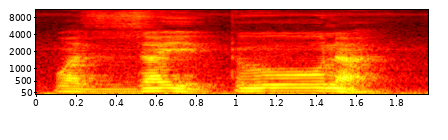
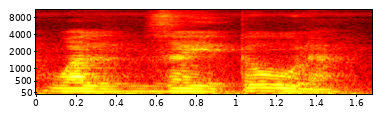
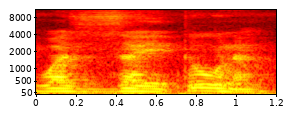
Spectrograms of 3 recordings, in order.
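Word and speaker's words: وَالزَّيْتُون: Di sini membacanya menjadi idgham, sehingga membacanya wazaituna. Jadi wazaituna. Jadi bukan membacanya wal zaituna, tetapi wazaituna. Jadi wawu diidghamkan ke huruf za.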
